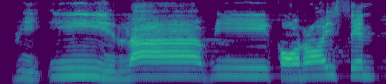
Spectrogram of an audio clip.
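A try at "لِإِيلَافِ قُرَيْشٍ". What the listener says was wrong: Li'ila fi-nya pendek. Li'ila fi Quraisy, fi Quraisy, fi Quraisy. Li'ila fi Quraisyin, li'ila fi Quraisyin, fi Quraisyin. Fi-nya pendek ya. Fi-nya pendek. Fi Quraisyin, fi Quraisyin.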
